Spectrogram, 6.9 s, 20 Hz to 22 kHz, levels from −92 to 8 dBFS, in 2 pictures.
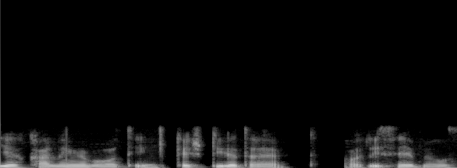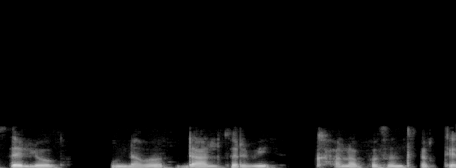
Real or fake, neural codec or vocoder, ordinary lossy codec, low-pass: fake; codec, 24 kHz, 0.9 kbps, WavTokenizer, medium speech release version 1; none; 5.4 kHz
